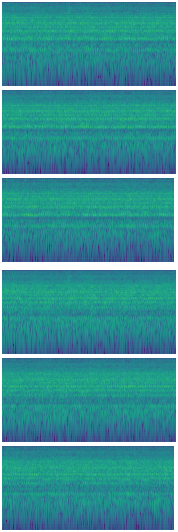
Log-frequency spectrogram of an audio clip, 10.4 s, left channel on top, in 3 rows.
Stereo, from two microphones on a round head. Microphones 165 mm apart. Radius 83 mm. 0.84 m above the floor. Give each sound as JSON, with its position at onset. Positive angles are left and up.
{"t": 0.0, "sound": "an engine running", "side_deg": 5, "distance_m": 1.0}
